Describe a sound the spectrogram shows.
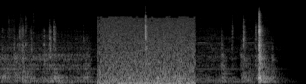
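Television static hisses loudly.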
